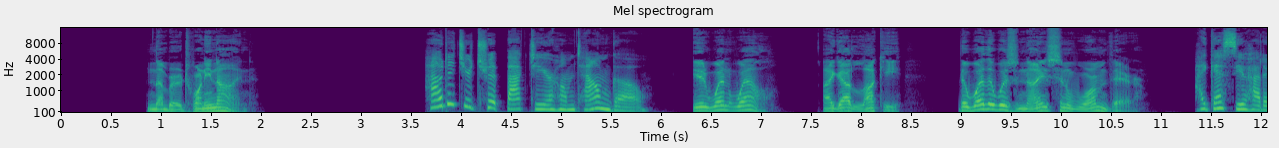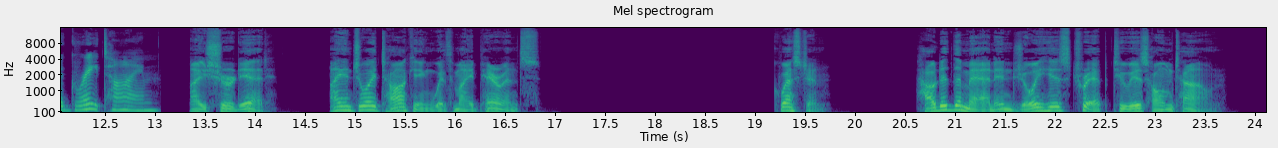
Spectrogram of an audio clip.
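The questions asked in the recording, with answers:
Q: How did the man enjoy his trip to his hometown?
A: He enjoyed talking with his parents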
